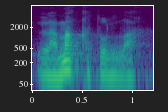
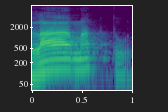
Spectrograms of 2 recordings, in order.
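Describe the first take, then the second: First: The vowel in 'la' is kept short. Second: The vowel in 'la' is drawn out long. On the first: The speaker calls it right. "Jadi la pendek ya" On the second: The speaker calls it wrong. "jangan dibaca la maktu"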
